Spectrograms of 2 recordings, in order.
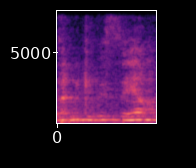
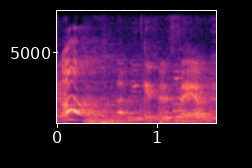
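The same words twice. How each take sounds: First: Said in the usual way. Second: Much higher squeal on Oh, then giddy laughing; thrilled at spotting a makeup sale; excited shopper. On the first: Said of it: "I'm like". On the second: Retold or imitated. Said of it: "you're like".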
